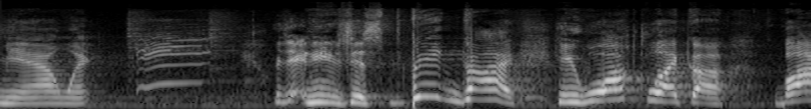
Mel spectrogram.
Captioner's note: imitates high pitch meow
